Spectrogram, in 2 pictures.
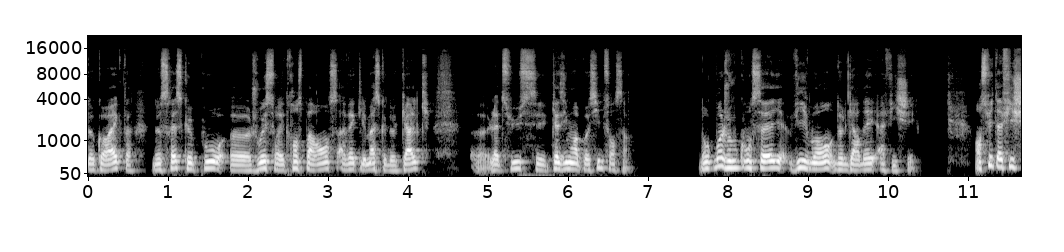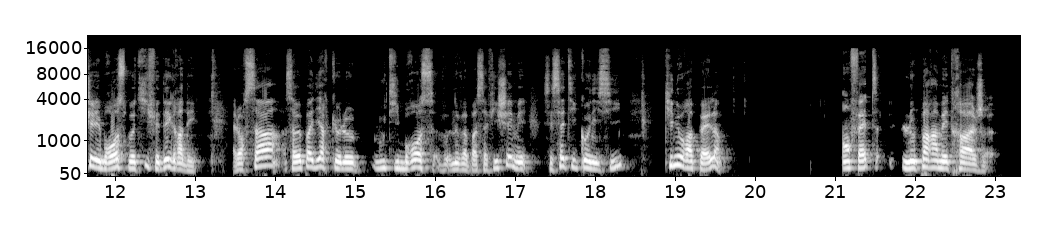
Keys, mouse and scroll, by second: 19.7 click, 20.6 click.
